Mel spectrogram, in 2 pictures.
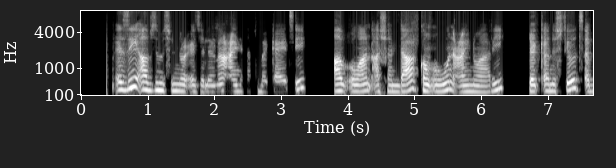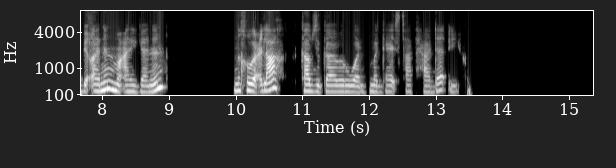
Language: Tigrinya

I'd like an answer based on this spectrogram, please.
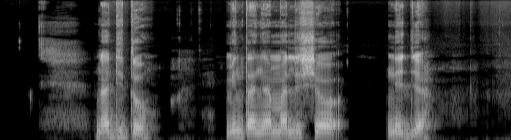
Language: Masai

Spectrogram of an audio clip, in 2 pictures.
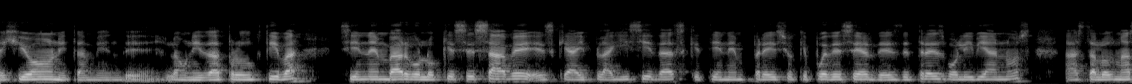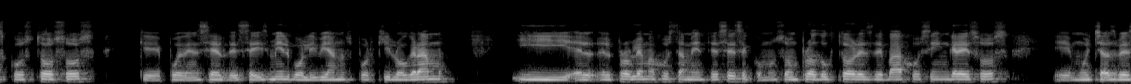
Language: Spanish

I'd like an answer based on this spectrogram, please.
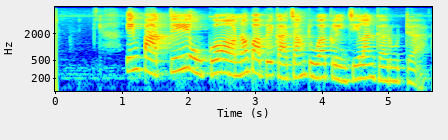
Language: Javanese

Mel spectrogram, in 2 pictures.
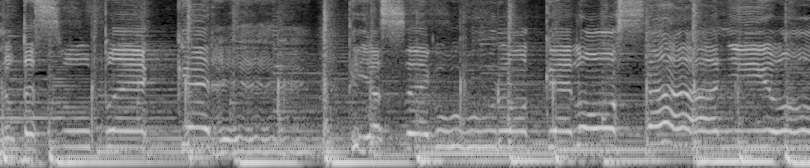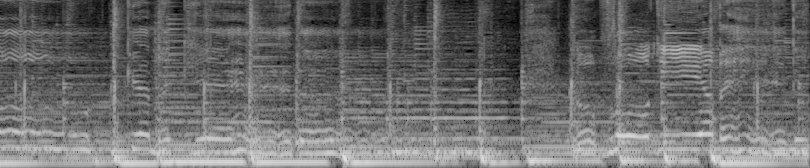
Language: Romanian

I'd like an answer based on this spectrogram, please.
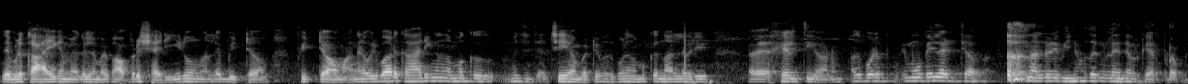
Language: Malayalam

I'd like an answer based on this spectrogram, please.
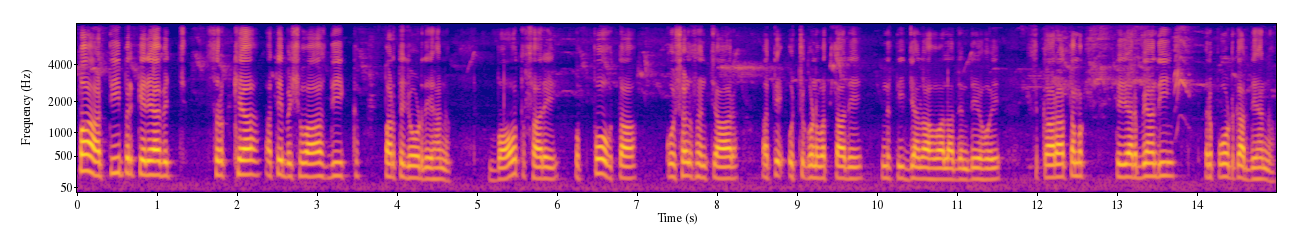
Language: Punjabi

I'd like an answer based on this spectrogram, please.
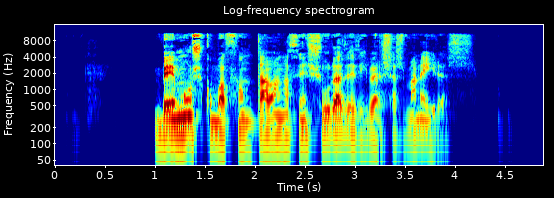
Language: Galician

